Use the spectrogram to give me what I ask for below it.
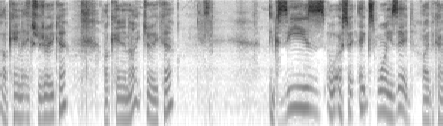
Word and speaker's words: Xyz: Pronounce it as if it was a word, because it's a word that is spelled XYZ, so Xyz.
